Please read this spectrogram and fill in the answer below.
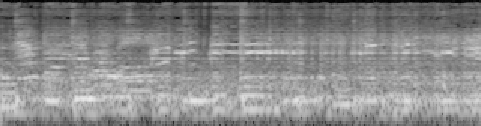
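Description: A pop-rock song with singing and guitar, played from an FM radio broadcast on a car radio.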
